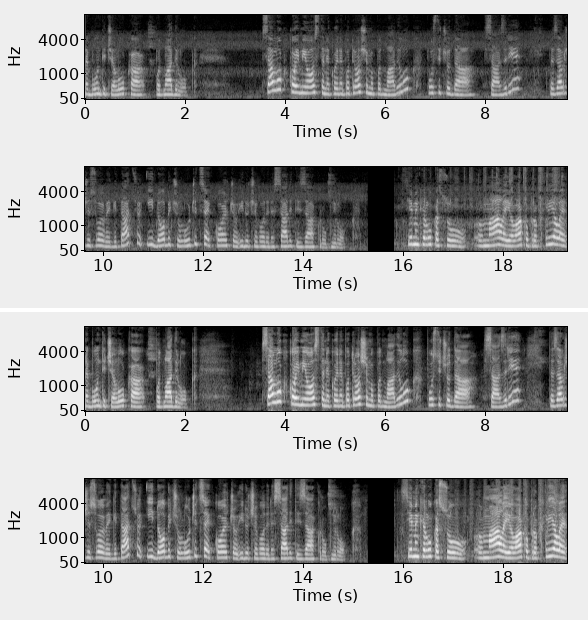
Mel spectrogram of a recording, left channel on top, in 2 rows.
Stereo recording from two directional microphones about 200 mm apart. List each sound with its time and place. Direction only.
0.0 s speech: 25° right (ahead or behind)
3.6 s speech: 25° right (ahead or behind)
16.0 s speech: 20° right (ahead or behind)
